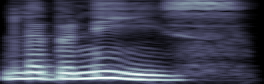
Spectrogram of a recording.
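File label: "lebanese", British English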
